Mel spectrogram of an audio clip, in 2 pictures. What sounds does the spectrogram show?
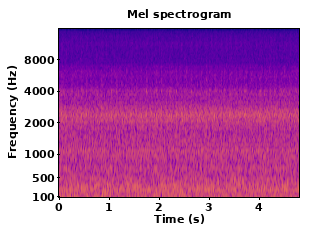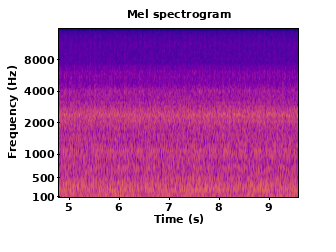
engine of unclear size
